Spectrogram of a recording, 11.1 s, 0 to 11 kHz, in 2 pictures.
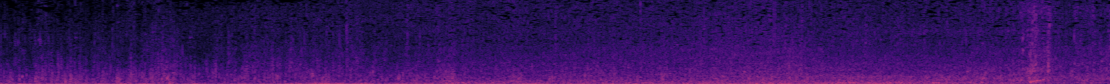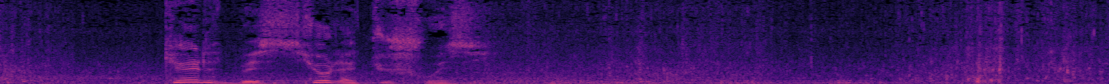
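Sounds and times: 
wind rushing over the microphone: 0.0s - 6.4s
waves crashing against cliffs: 1.3s - 11.0s
speech: 6.4s - 8.1s.

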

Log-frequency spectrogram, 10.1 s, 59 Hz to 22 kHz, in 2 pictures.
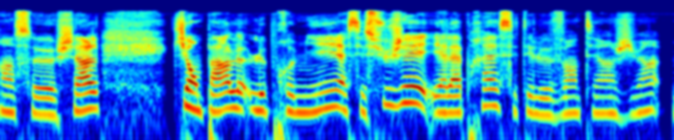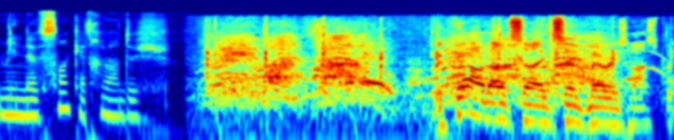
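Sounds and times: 
speech: 0.0s - 6.4s, 7.1s - 10.1s
large outdoor crowd outside hospital chanting a name and cheering: 6.5s - 10.1s.

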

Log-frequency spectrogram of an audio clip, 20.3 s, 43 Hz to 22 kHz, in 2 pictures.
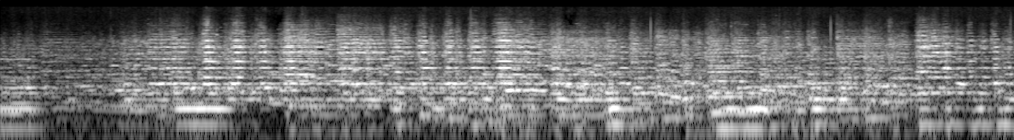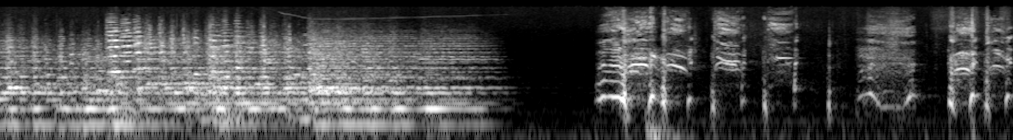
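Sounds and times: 
music: 0.0s - 15.4s
man in a harsh rasping coughing fit: 16.1s - 20.2s.

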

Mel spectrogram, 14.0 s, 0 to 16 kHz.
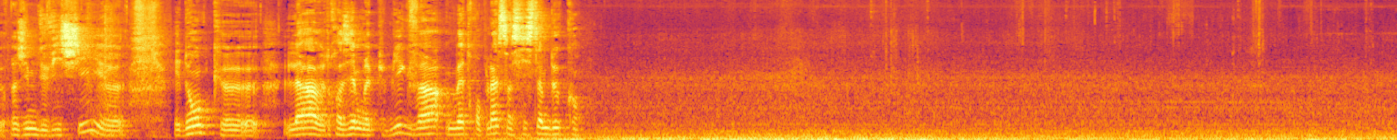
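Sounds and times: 
speech: 0.0s - 6.0s
hunters' cars driving past on a road: 5.0s - 13.9s.

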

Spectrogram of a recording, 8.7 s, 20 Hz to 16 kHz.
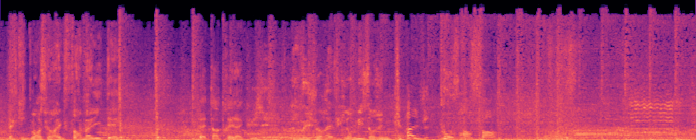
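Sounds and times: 
speech: 0.1s - 7.4s
goat giving a long quavering bleat: 7.7s - 8.5s.

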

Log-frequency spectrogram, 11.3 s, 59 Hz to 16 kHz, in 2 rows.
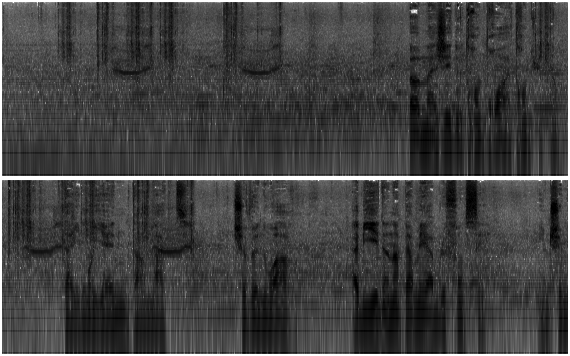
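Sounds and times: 
camera shutter clicks: 0.6s - 2.8s, 5.4s - 7.6s
speech: 4.0s - 5.7s, 6.3s - 11.3s.

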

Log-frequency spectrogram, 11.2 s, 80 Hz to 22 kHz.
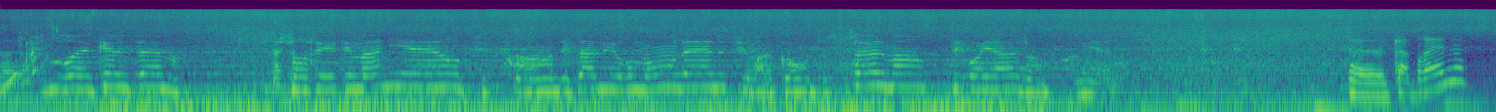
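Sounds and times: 
man singing a wavering wordless melody: 0.0s - 8.6s
shower running with spraying water hiss: 0.0s - 11.2s
speech: 0.5s - 8.6s, 10.1s - 11.2s.

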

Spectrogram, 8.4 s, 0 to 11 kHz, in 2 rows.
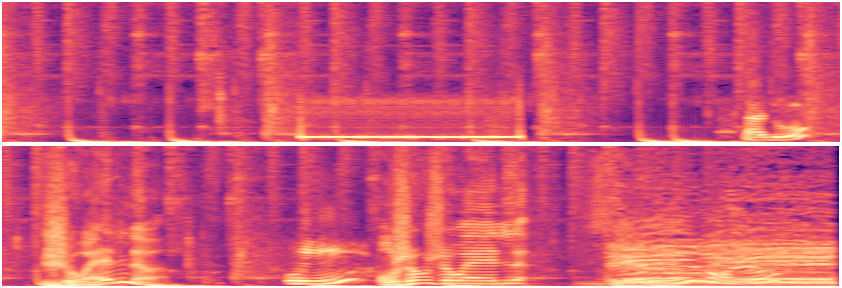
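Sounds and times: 
thumping rhythmic beat: 0.4s - 7.8s
telephone ringback tone on a telephone line: 1.6s - 2.6s
speech: 3.8s - 8.2s.

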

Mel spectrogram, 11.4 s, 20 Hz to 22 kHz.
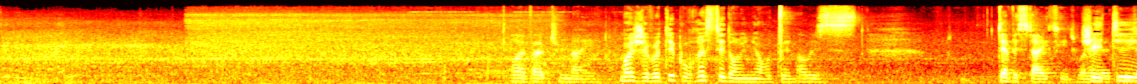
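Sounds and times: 
traffic rumble at a bus station: 0.0s - 11.3s
idling bus engines at a bus station: 1.8s - 7.3s
speech: 5.1s - 8.6s, 10.0s - 11.3s.

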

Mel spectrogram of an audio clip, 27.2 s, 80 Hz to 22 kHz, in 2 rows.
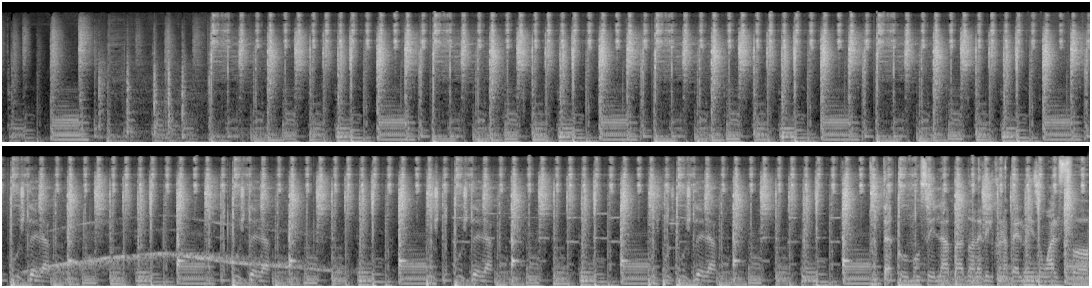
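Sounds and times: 
looping sampled bass groove: 0.0s - 27.1s
punchy hip-hop drum beat: 0.5s - 27.1s
siren-like rising and falling tone: 13.7s - 18.6s.

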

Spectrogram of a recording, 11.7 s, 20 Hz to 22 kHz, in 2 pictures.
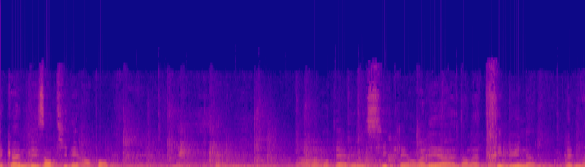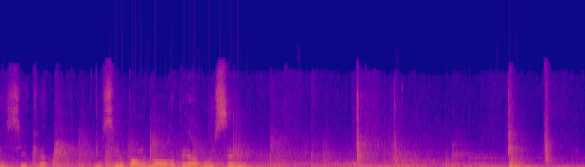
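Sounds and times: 
speech: 0.0s - 1.5s, 3.1s - 8.7s
automatic door opening with clunks and knocks: 6.3s - 11.6s.

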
